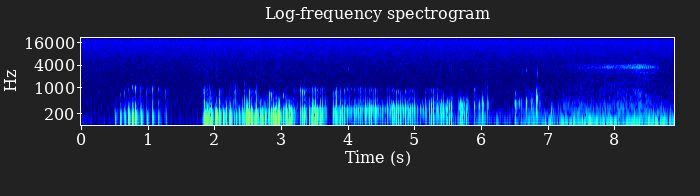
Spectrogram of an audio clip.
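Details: Low gurgling, bubbling stomach rumbles in bursts, moving with breathing in and out; gas and air in an empty stomach, possibly hunger; ordinary borborygmi.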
